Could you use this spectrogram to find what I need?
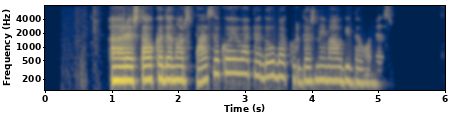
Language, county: Lithuanian, Marijampolė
